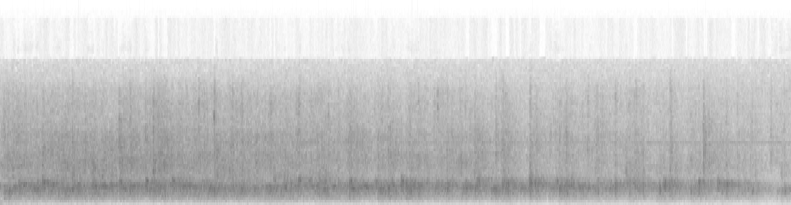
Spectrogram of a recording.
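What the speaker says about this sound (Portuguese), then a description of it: "Você pode aplaudir ao Senhor." A church congregation applauds the Lord after a prayer, producing an even, continuous wash of many hands clapping at moderate distance that barely shifts in level from start to end.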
